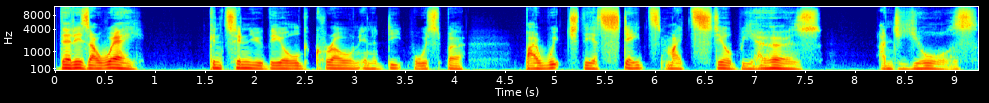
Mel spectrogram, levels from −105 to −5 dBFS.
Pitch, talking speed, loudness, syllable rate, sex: 115 Hz, 145 wpm, -22 LUFS, 4.0 syllables/s, male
